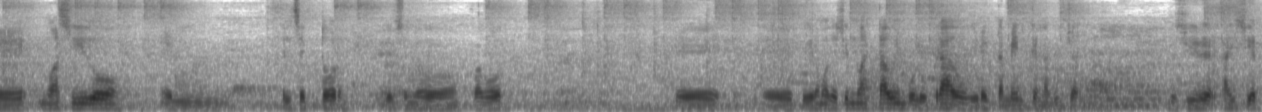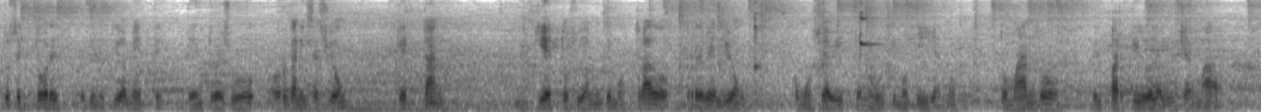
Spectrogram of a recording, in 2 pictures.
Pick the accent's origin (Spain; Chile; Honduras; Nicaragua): Nicaragua; como nicaragüenses estamos dispuestos a aceptar la integración de todas las fuerzas en combate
